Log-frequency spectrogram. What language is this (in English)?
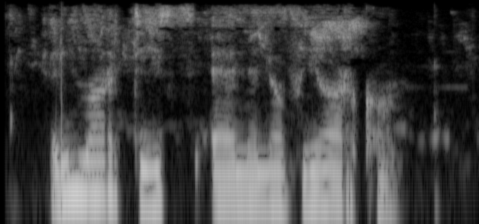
Esperanto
